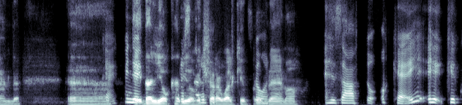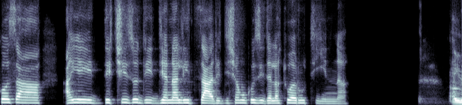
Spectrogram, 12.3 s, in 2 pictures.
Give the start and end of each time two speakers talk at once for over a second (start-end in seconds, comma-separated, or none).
1.3-3.7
